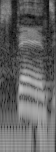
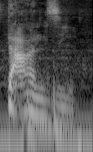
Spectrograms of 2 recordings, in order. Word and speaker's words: Stanzi: say his name right some of y'all been like stany it's Stanzi and you got to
